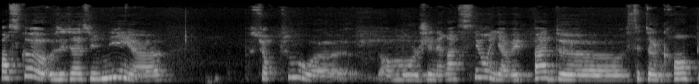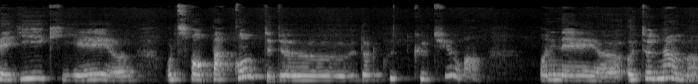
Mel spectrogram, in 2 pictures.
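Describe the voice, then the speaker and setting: A woman speaks with an English accent at a fairly high pitch. Her pace is very slow and her intonation lively. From US South, New Orleans, Louisiana. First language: English (speaking French). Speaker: ESL teacher and real estate agent. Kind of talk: casual interview chat. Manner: halting, with repetitions.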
